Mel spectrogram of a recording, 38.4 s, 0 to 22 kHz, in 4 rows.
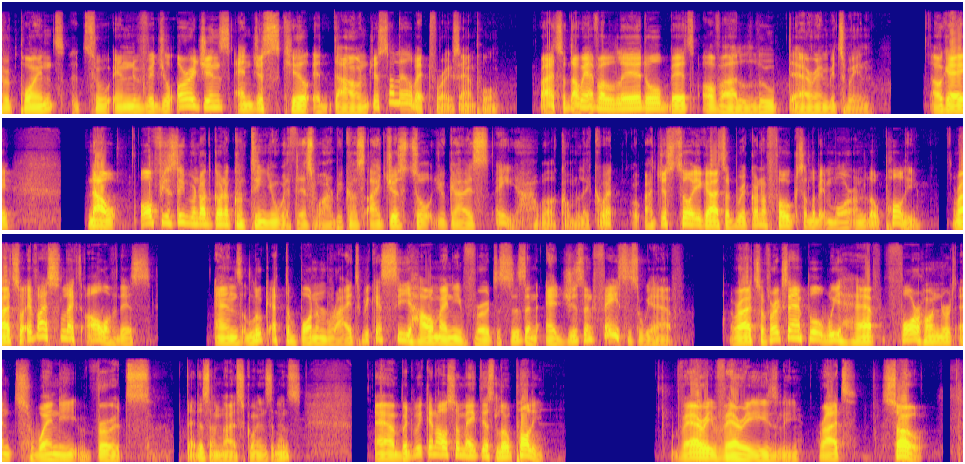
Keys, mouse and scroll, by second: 0.3-1.8 drag, 2.7 s, 7.2-9.1 drag, 10.4 KP_1, 11.6 KP_3, 35.5 Tab, 37.9 shift+middle click.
